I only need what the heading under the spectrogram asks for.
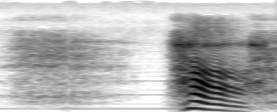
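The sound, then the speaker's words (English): A breath drawn in and let out during a guided mindfulness exercise on acceptance: a soft, airy inhale of about one second, a short pause, then a louder, voiced exhale that rises and falls like a sigh. “So, let everybody take a breath. Let me take a breath.”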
